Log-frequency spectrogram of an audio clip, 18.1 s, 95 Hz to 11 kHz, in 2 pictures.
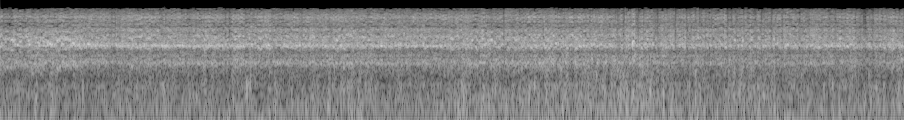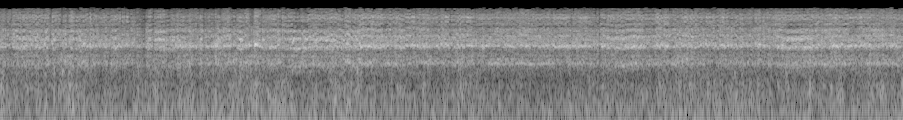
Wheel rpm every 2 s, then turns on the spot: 210, 230, 220, 230, 230, 220, 220, 230, 230.
none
